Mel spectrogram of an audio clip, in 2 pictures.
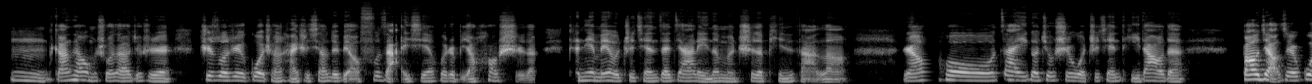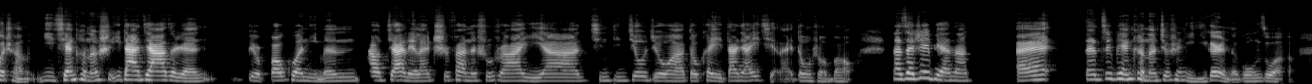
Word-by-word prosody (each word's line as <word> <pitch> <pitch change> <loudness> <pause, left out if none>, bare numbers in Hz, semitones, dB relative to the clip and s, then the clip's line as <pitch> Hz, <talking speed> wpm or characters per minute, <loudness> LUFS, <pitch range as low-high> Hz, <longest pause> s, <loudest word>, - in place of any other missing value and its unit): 嗯， 180 -6 -8
刚 180 +2 0
才 200 -1 -2
我 195 - -3
们 170 -1 -11
说 165 - -4
到， 155 -2 -3
就 155 - -10
是 145 -3 -1 0.2
制 200 - +2
作 185 -1 -1
这 185 - -2
个 180 - 0
过 180 +2 -3
程， 145 -2 -4
还 - - +1
是 145 - -4
相 155 +2 -6
对 155 -1 -3
比 - - -4
较 - - -3
复 195 - -10
杂 190 - +4
一 130 - -7
些， 145 +2 -5
或 155 0 -11
者 150 - -2
比 - - -12
较 - - -1
耗 - - -10
时 - - +2
的， - - -8 0.3
肯 180 - -3
定 185 0 -2
没 170 - 0
有 180 -3 0
之 160 +1 -5
前 150 -1 -3
在 155 -1 +1
家 155 0 0
里 145 -3 -5
那 145 +3 -5
么 140 -2 -7
吃 150 - -1
得 145 - -1
频 140 0 -10
繁 - - -4
了。 - - -7 0.5
然 175 +4 +3
后， 185 -4 -2
再 200 +2 0
一 185 - -5
个 185 -2 -4
就 190 +1 -7
是 180 -2 -1
我 165 - -5
之 160 - -6
前 160 0 -6
提 140 - -10
到 170 +2 0
的， 140 -4 -3 0.5
包 230 +1 +8
饺 230 - +5
子 195 - -6
这 185 0 +1
过 225 +2 -1
程， 130 -8 -7
以 190 0 -9
前 200 +3 +5
可 225 -2 -5
能 190 +1 -2
是 - - +3
一 - - -11
大 215 0 +11
家 205 -1 +10
子 195 -2 -2
人， 155 +9 -2 0.3
比 - - -10
如 165 - -5
包 185 0 0
括 190 0 -4
你 170 -3 -8
们 170 +2 -8
到 195 - +1
家 195 0 +8
里 170 -4 +1
来 160 +1 -2
吃 180 +1 -1
饭 195 -2 -1
的 170 - -3
叔 180 0 -8
叔 185 - -14
阿 170 +1 +2
姨 160 -3 -10
呀， 165 0 +1
亲戚 180 +1 -12
舅 190 +1 -8
舅 170 -3 -7
啊， 160 -1 -4
都 155 - -9
可 160 - -5
以 160 -2 -6
大 175 +3 +2
家 185 0 +1
一 195 - -10
起 180 - -9
来 - - -9
动 160 -1 -10
手 150 -2 -12
包。 - - -14 0.3
那 245 - +4
在 260 +1 +5
这 295 +3 +1
边 205 -7 0
呢， 175 -1 -3 0.5
哎， 205 +5 +6 0.3
但 230 0 +1
这 260 +3 -4
边 255 -1 +1
可 255 -3 -1
能 175 -1 0
就 195 +1 -7
是 215 - -6
你 160 -7 -12
一 135 0 -13
个 195 - +5
人 - - +3
的 115 - -12
工 145 +1 -11
作 150 -2 -7
了。 85 - -21
175 Hz, 300 characters per minute, -22 LUFS, 155-195 Hz, 0.5 s, 大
